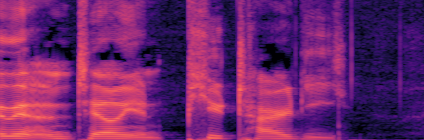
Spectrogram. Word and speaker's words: più tardi: Più tardi. Più tardi. Più tardi. Emphasize the second syllable.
